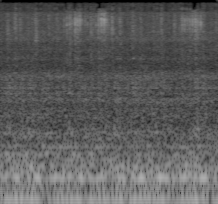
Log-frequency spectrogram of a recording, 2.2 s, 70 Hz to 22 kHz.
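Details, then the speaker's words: 1978 Ford F-700 V8, daily-driven 3600+ miles, restarted quickly after new plug wires and tuning. Idles at 750 rpm out of gear, clutch out, parking brake off, with a deep, steady, even burble: smooth and healthy. "And it's nice and smooth. Not the clutch out. So that's clutch out of gear. Parking brake off. And that's smooth."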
